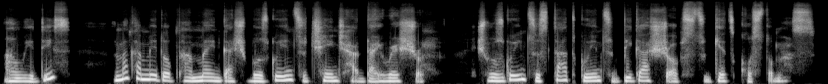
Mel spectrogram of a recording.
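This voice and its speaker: A Nigerian woman narrates a folktale in a low, mellow voice. She tells it with drama, as a storyteller. The sound is close and dry. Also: normal speed, no room sound.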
